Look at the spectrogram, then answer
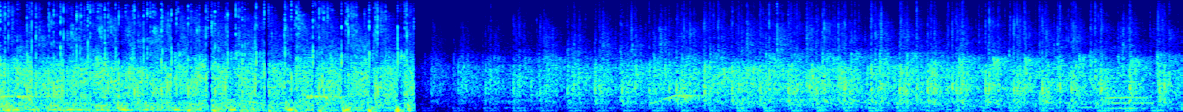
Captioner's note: applause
